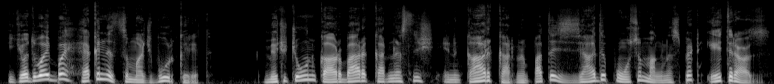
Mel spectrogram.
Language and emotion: Kashmiri, surprised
